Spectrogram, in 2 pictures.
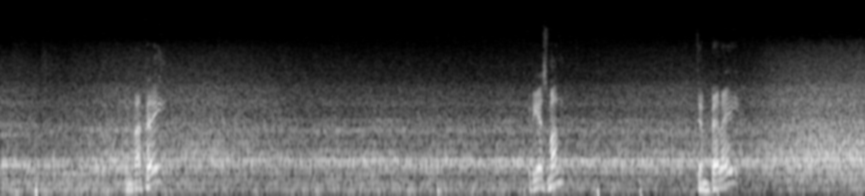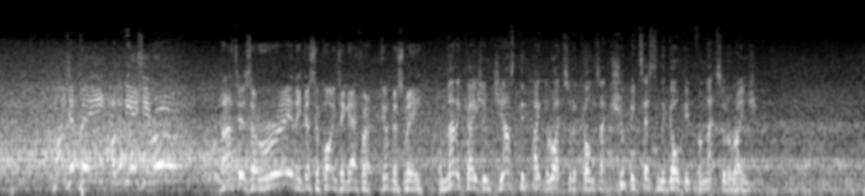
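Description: A large stadium crowd roars and cheers steadily, swelling louder for a while.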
